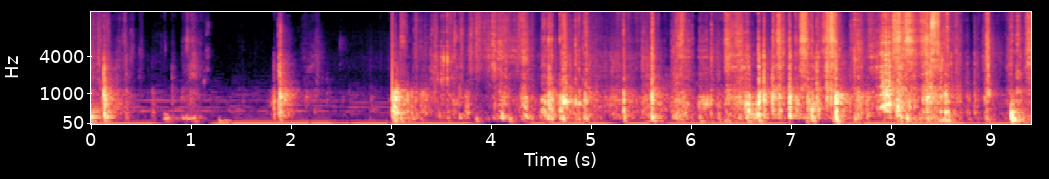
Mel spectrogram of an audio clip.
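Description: Cardboard and foam packaging being handled, with a few light knocks and a thunk. About three seconds in, background music starts abruptly over more rustling of the packaging.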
